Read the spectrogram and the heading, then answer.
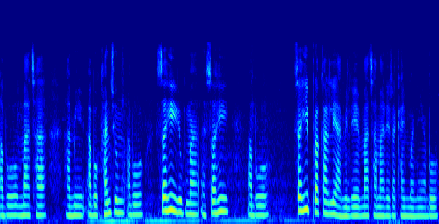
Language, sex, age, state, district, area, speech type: Nepali, male, 18-30, West Bengal, Jalpaiguri, rural, spontaneous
